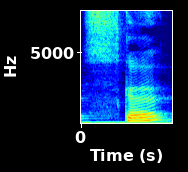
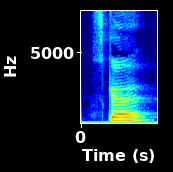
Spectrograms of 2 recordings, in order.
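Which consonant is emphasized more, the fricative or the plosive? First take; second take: fricative; plosive. First: The fricative consonant is given more force. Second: The plosive consonant is held with more force. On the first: The speaker calls it wrong. "au lieu de ske" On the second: The speaker calls it right. "ske au lieu de"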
